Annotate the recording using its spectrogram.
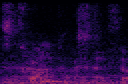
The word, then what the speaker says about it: Stramkals: Stramkals.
